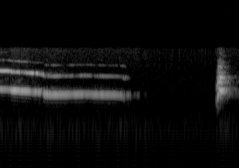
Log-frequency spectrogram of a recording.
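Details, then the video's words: A coyote, caught on a security camera in the evening in Waukesha County, Wisconsin, gives a long, clear howl that slowly falls in pitch, followed by two short, sharp barks. "Coyote Vocalizations"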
